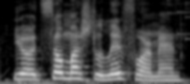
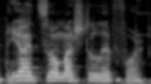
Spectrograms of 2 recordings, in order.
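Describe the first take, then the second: First: A touch higher and louder, hammed-up grief; mock eulogy. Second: Said in the usual way. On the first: Gamer mock-eulogises the chicken with hammed-up grief. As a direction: grieve this line theatrically.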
